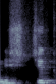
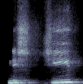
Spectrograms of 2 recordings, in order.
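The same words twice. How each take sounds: First: "निश्चित" softer, short "chit"; low, light "nish-chit" for "निश्चित"; correct pronunciation. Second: "निश्चित" with long "cheet"; "nish-cheet" for "निश्चित"; wrong pronunciation. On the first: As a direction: keep the second I of "निश्चित" brief. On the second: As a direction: stretch the second vowel of "निश्चित". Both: Shown as a demonstration. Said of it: "निश्चित नहीं होता है".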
